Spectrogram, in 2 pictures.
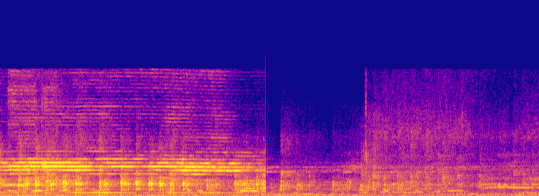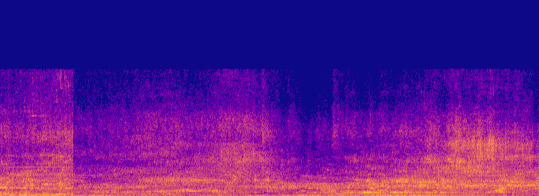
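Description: A loud, high pulsing tone that cuts off abruptly a few seconds in, followed by quieter sound of scooters and motorcycles riding past, with voices.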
